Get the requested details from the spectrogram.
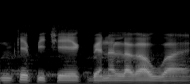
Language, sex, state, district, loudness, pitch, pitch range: Hindi, male, Uttar Pradesh, Varanasi, -33 LUFS, 100 Hz, 95-100 Hz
